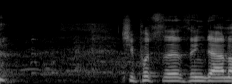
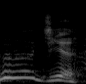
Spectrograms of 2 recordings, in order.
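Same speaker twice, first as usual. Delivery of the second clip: higher, softer fussing voice; concerned parents; 4 semitones higher, 7 dB quieter than usual. Retold or imitated. Parents reacting to their child's cramp, softly concerned in a higher voice. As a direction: imitate a parent cooing in concern. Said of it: "my parents were like".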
